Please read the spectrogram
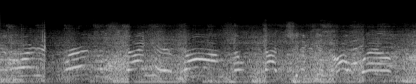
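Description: A woman's voice talking close to the microphone, with crowd chatter behind.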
